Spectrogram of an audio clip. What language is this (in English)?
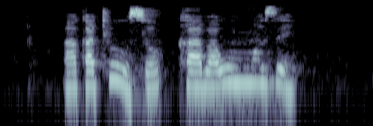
Ganda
